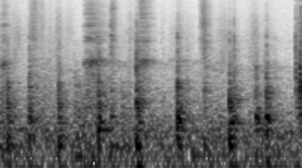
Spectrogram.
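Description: Footsteps creak across a wooden floor.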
